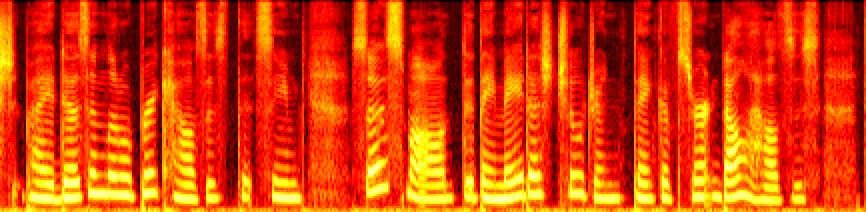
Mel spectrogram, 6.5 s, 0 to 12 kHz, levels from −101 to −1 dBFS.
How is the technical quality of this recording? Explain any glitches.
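One fault stands out in this speech recording. At 1.52 s there is an electrical switching spike: a single sharp snap peaking around -15 dBFS, likely from a nearby switch arcing into the line. Unlike a dropout, the speech continues underneath without a gap.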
